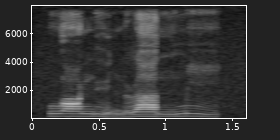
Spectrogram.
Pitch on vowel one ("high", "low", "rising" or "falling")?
high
